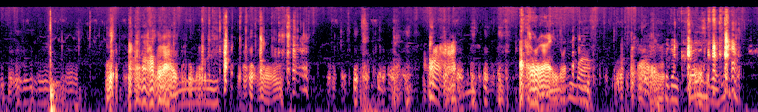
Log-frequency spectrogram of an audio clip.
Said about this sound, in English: So Alex sent us this video, and it's basically the cutest thing ever. It's like lion cubs playing around and suckling with their mum.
